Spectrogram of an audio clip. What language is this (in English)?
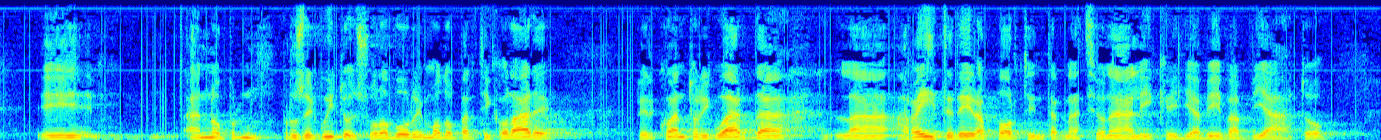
Italian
